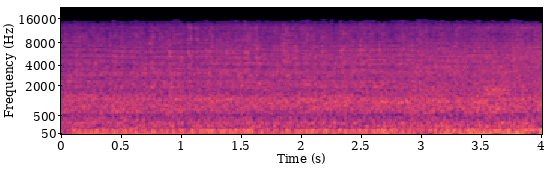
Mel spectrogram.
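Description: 1976 Cadillac Sedan DeVille's 500 cubic-inch V8 running as the car rolls slowly toward the listener, a steady low rumble that grows a little louder. Its exhaust has had a piece chopped off, which makes it loud.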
